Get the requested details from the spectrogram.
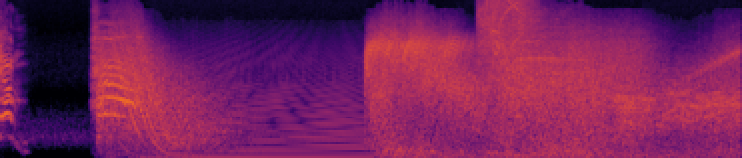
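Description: A bright burst of roaring energy whooshes and swells.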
